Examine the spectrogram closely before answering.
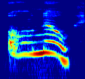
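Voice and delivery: high, loud "uh-oh" dismay; retold alarm. Storyteller recalls swiping into the wrong show, alarmed.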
